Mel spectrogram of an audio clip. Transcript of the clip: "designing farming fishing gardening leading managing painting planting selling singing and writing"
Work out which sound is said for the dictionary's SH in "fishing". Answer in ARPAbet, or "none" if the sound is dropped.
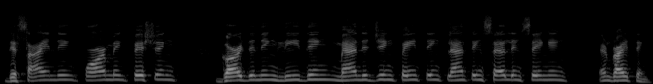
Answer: SH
